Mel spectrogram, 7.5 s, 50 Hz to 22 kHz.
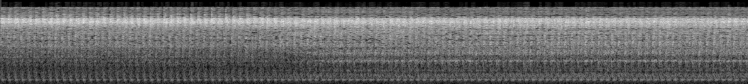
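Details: New Hero Xpulse 210 (January 2026 batch) at pre-delivery inspection: steady idle with regular tapping about three or four per second, engine knocking sound alongside an oil leak from the engine; cause unclear.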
